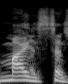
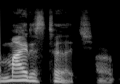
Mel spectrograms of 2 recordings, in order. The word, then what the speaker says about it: MeidasTouch: media's touch is how it's spelled yes the midest touch that's how it's pronounced the Midas touch yeah m d a s touch yeah that's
